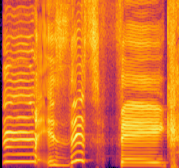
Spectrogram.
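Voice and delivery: high, drawn-out doubtful hum; slow suspicious mm before the question; skeptical. Retold or imitated. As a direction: squint at it like it's a scam. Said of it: "I'm just like".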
